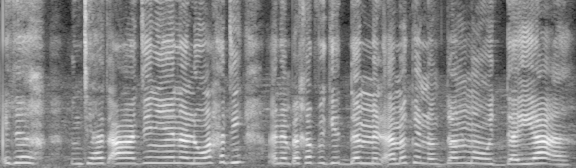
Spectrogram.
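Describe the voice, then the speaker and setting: Woman voicing a frightened little Egyptian girl, whiny and pleading, in a toy play video; high voice. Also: level tone, fast talker, pushed and bright. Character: scared little ballerina girl.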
